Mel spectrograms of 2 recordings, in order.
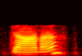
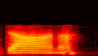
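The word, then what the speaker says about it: Dahna: My name is Donna Fox. It's spelled D-A-H-N-A. I know that some people don't like to pronounce that with a Donna, but it's D-A-H-N-A, Donna.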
